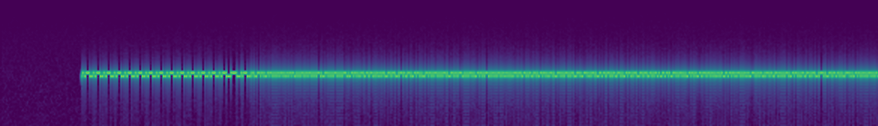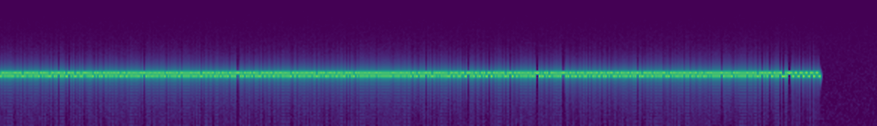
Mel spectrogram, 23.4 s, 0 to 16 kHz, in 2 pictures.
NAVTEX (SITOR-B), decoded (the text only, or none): 40244 12018 51634 20408 13091 89117 39903 69884 71675 48403 54059 07323 84018 28576 36785 31446 01556 91935 32957 77204 32862 46065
